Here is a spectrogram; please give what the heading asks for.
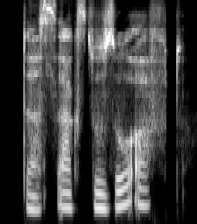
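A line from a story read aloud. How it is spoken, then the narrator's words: Low murmur. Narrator (German): raunte er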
